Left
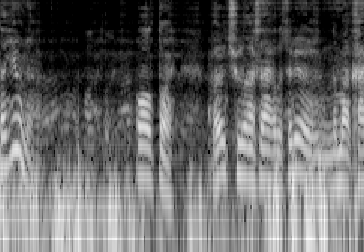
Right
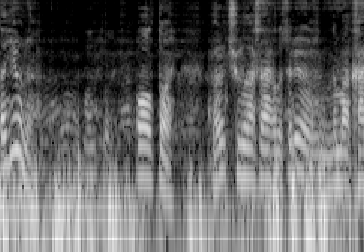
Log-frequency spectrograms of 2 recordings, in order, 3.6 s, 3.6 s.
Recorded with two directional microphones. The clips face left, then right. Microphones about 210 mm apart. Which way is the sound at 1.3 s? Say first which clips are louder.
Left 3 dB; 20° left (ahead or behind).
